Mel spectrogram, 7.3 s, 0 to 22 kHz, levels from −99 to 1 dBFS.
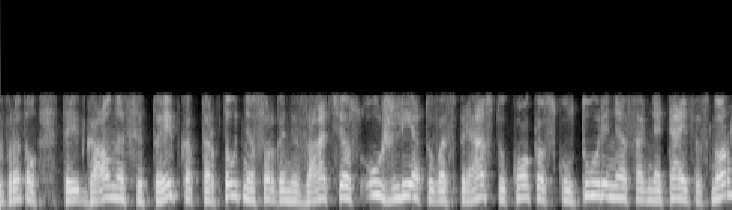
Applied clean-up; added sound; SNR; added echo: none; none; none; none.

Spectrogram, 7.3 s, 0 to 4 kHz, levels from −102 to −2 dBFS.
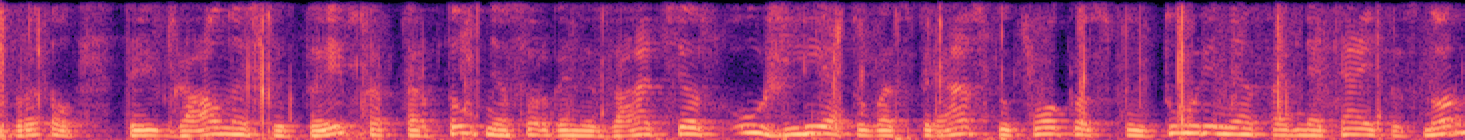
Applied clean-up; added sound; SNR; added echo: none; Chewing, mastication; 14 dB; reverberation time 0.3 s.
